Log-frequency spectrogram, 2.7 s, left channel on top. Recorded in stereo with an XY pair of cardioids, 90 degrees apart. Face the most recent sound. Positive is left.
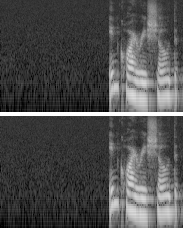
turn(degrees=-5)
